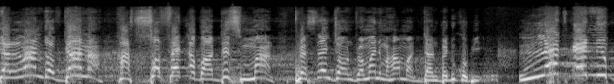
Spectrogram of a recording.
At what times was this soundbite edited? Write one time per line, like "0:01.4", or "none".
none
